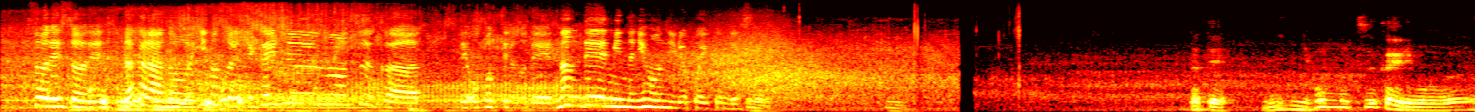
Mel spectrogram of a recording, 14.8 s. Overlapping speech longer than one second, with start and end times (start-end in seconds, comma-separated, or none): 0.7-3.2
